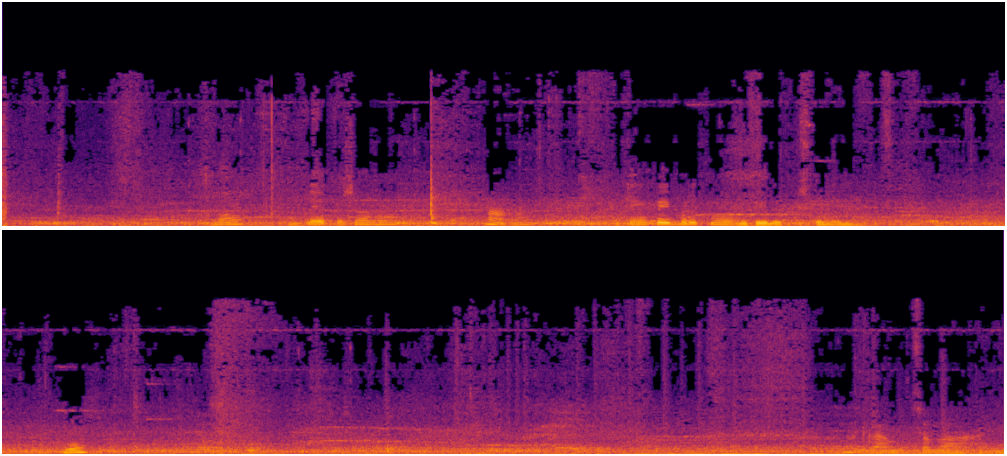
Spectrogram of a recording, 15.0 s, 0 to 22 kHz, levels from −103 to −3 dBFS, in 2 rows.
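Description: The audio signal carries no audible technical faults at any point.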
